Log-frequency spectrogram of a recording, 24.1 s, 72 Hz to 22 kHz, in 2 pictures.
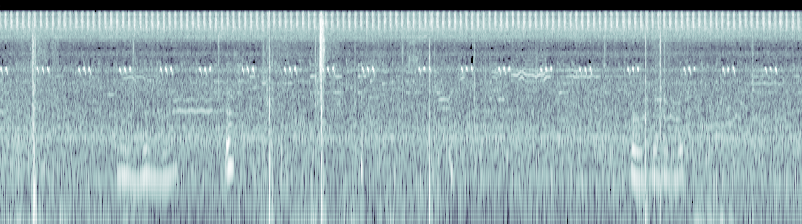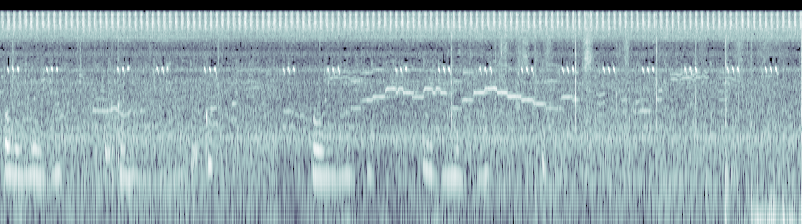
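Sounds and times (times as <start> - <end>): crickets chirping: 0.0 - 24.0
faint steady hum: 0.0 - 24.0.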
